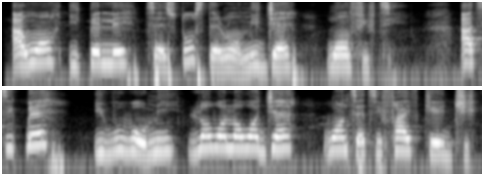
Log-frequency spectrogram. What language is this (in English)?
Yoruba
